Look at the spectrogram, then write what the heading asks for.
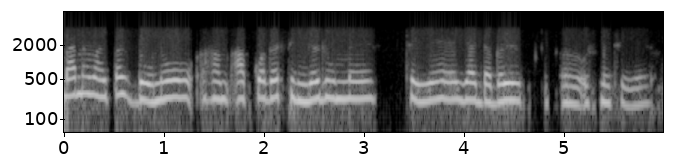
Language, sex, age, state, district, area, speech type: Hindi, female, 30-45, Madhya Pradesh, Jabalpur, urban, conversation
